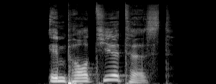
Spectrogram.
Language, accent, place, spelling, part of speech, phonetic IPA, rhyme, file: German, Germany, Berlin, importiertest, verb, [ɪmpɔʁˈtiːɐ̯təst], -iːɐ̯təst, De-importiertest.ogg
- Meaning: inflection of importieren: 1. second-person singular preterite 2. second-person singular subjunctive II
